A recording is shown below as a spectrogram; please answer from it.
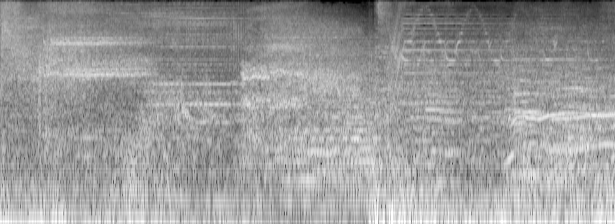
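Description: Action music from the cartoon's soundtrack, mixed with crashing sound effects; a wavering tone comes in about five seconds in.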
